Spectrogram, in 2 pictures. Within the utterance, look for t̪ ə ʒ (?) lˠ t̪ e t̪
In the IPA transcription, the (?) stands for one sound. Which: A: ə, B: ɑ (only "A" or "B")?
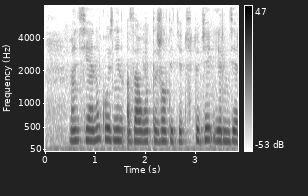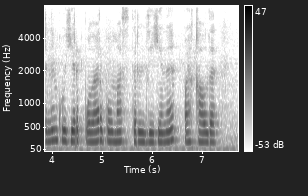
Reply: A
